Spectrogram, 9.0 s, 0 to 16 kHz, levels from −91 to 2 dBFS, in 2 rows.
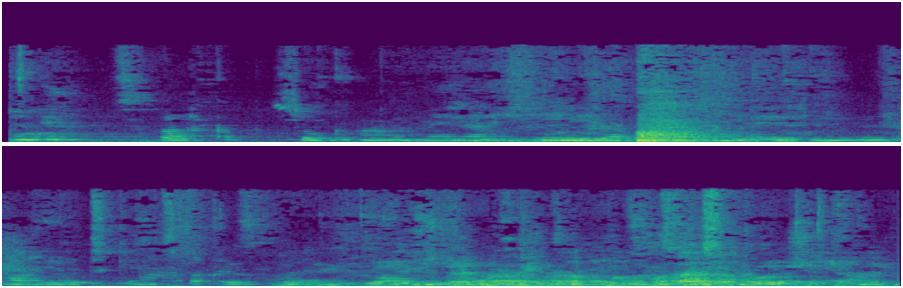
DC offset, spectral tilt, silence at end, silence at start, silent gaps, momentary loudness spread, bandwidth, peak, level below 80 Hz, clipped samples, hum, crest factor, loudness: under 0.1%; -6 dB/octave; 0 s; 0.05 s; none; 16 LU; 11.5 kHz; 0 dBFS; -50 dBFS; under 0.1%; none; 22 dB; -22 LUFS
